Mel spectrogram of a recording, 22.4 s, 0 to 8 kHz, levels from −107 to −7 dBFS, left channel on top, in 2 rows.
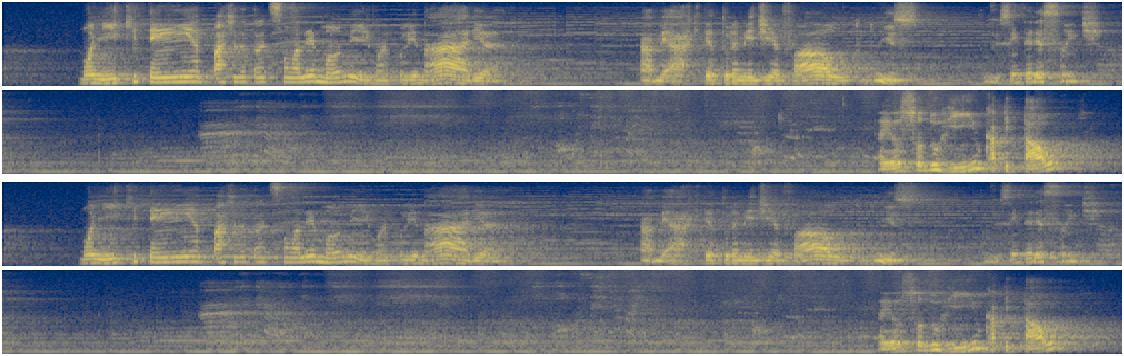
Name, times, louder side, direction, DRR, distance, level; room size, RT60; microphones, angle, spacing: voice 1, 0.8-5.0 6.4-9.2 9.8-11.0 16.7-17.0 18.7-21.9, left 3 dB, 65° left, 12 dB, 0.8 m, -27 dB
Guitar, 0.9-10.1, left 3 dB, 45° left, 4.3 m, -55 dB
sound 1, 1.7-19.9, right 1 dB, 70° right, 7.4 m, -49 dB
voice 2, 13.2-15.7 16.5-17.9, equal, 5° right, -2 dB, 5.3 m, -50 dB
sound 2, 14.4-21.1, left 2 dB, 20° left, 4.9 m, -59 dB
24.0 x 18.0 x 9.9 m, 2.7 s
head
